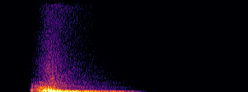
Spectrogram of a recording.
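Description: A whoosh transition sound effect with a deep low rumble under it, starting just after the start and dying away over about a second.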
